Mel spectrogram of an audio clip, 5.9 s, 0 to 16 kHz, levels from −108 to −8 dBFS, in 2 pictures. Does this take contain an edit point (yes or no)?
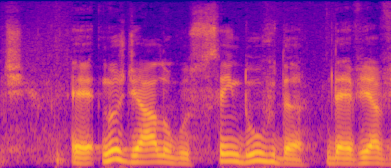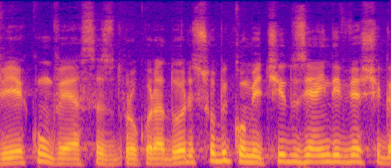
yes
